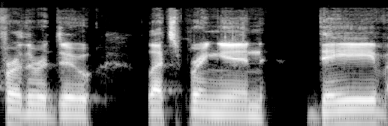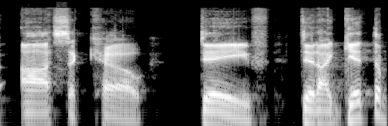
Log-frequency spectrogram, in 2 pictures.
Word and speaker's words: Osokow: So without further ado, let's bring in Dave Osokow. Dave, did I get the pronunciation right, first of all?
